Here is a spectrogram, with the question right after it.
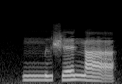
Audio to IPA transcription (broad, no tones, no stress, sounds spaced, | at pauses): nː ɨ ʃ ɛ ŋ a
